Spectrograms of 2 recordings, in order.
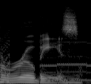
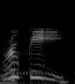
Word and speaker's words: Rupee: wrong with my brain i defaulted to the way morshu pronounces it in the cdi games as long as you have enough rubies nope rupee oh she was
